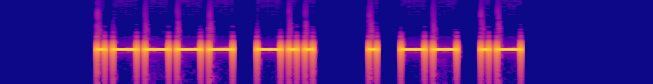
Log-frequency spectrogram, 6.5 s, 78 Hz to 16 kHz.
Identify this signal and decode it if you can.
Morse code, heard as a keyed tone, about 15 wpm, 700 Hz. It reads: 1D EMA
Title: Field Day Exchanges - 15wpm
